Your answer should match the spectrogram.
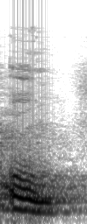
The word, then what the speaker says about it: ओम: लिखने की दृष्टि से गलत है और शुद्ध उच्चारण इसका यही है ओम।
